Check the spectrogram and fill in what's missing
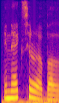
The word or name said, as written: inexorable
